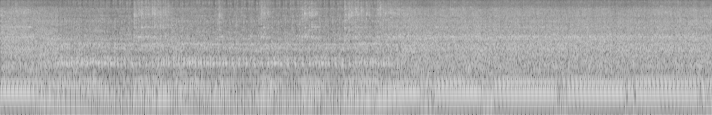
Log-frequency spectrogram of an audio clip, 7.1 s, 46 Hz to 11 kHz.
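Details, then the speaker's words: Ariens 20 hp riding mower, twin engine, sat unknown time: after starting fluid burnt off and died, starter churns twin steadily for seconds without firing; cranks no start, suspected no fuel or gummed carburetor. "so just burnt that off and dyed right back out try it again"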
